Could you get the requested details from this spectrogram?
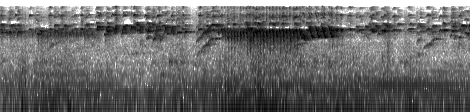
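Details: European goldfinch song played for training canaries: a continuous high twittering with a dense, buzzy, shimmering trill swelling in the middle before loosening back into quick chirps.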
